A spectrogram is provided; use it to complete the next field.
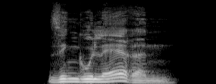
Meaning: inflection of singulär: 1. strong genitive masculine/neuter singular 2. weak/mixed genitive/dative all-gender singular 3. strong/weak/mixed accusative masculine singular 4. strong dative plural
- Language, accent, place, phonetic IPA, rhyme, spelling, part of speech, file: German, Germany, Berlin, [zɪŋɡuˈlɛːʁən], -ɛːʁən, singulären, adjective, De-singulären.ogg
